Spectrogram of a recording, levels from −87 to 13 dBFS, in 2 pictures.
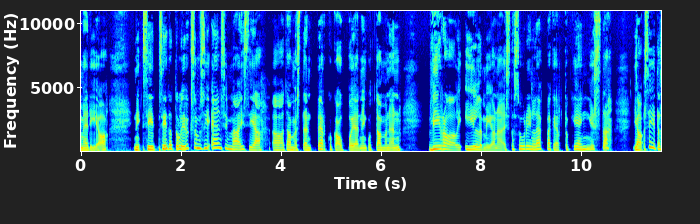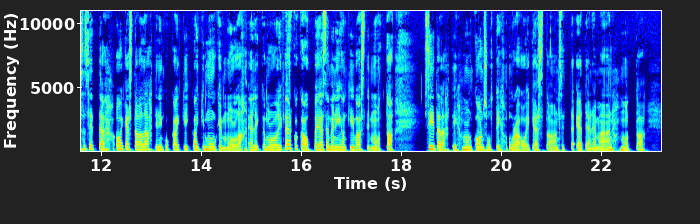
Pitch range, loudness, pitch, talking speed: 180-225 Hz, -22 LUFS, 195 Hz, 115 wpm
